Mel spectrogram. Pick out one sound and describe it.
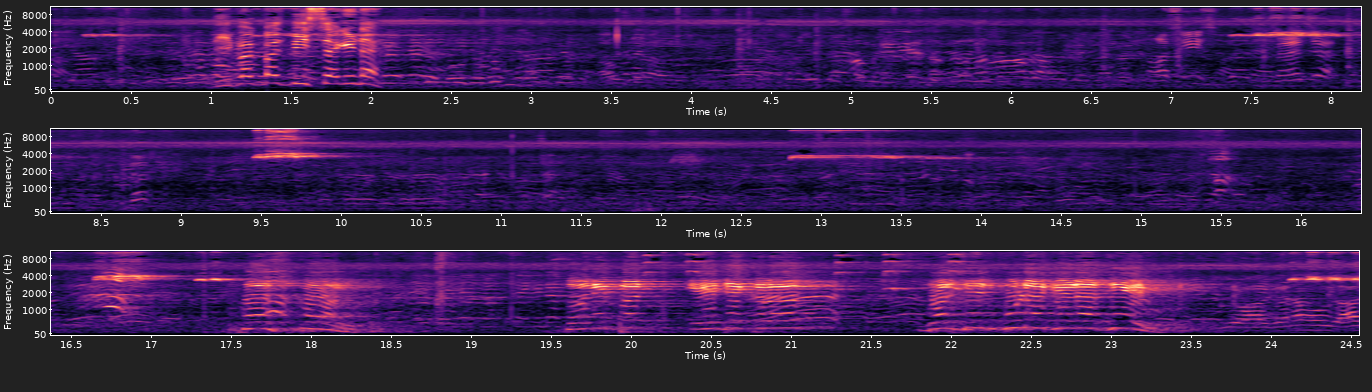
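Young men shout loudly outdoors.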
